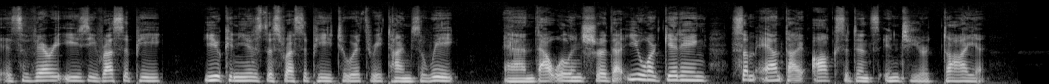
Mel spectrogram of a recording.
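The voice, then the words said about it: Strained voice getting worse. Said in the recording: “I know my voice is going from bad to worse.”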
